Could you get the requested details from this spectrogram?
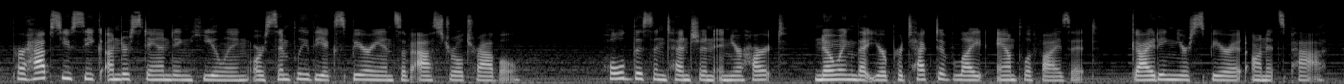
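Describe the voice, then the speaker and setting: Over background music, a woman with a mid-range voice guides listeners through a scripted meditation. Her reading is gentle, soothing, and measured.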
